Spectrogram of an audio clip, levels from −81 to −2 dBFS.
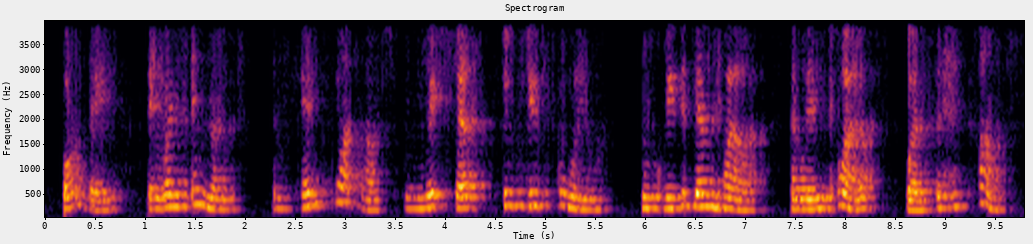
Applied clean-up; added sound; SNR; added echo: neural mask model DeepFilterNet 3.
